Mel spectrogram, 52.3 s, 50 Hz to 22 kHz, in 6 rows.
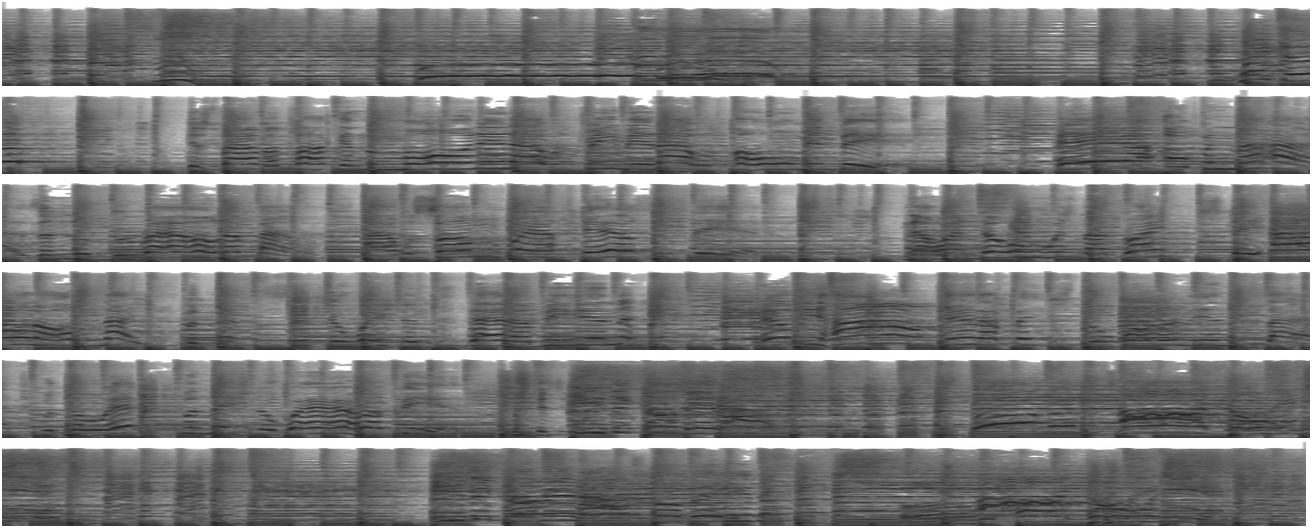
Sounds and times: Music: 0:00.0 - 0:52.2.

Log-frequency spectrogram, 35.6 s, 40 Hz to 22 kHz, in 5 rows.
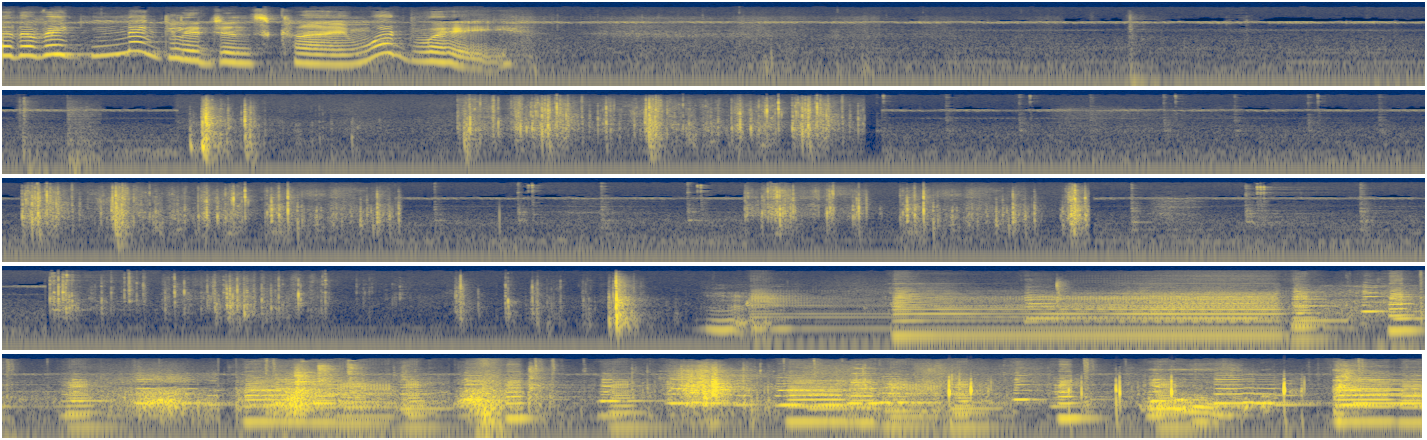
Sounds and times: Crumpling, crinkling: 0:08.1 - 0:11.5, 0:14.3 - 0:16.2, 0:18.0 - 0:19.7, 0:21.6 - 0:24.6.

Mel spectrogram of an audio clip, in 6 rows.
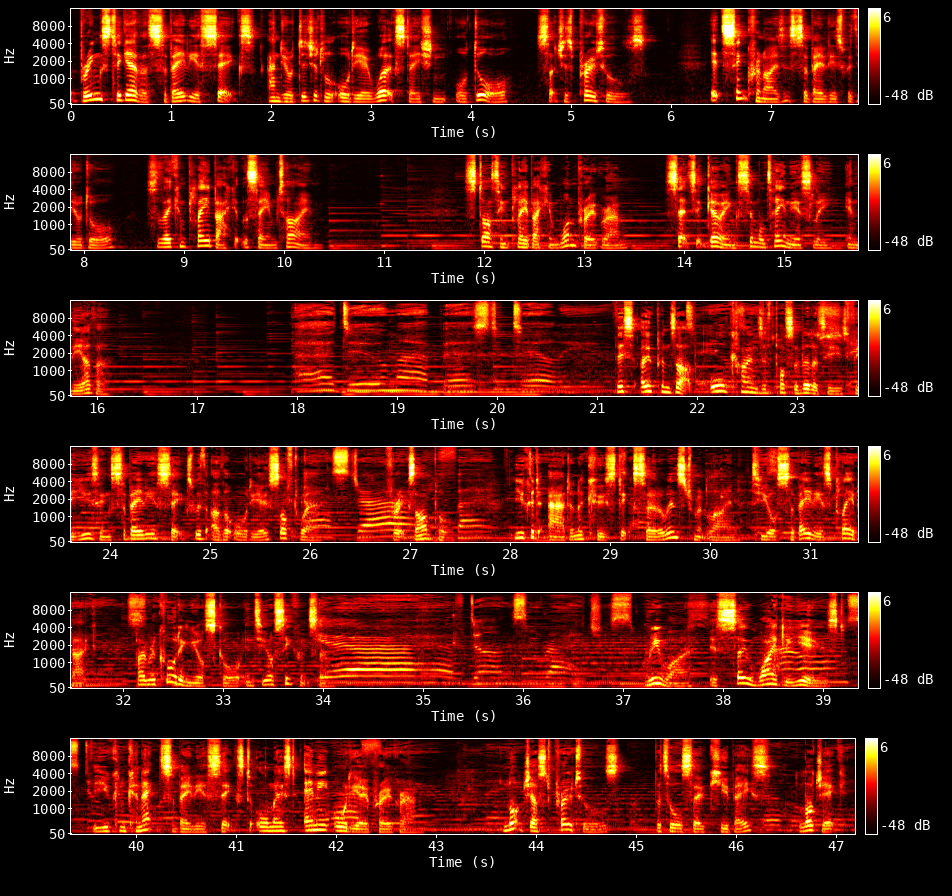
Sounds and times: Speech: 0:00.0 - 0:05.8, 0:06.4 - 0:10.4, 0:11.8 - 0:16.2, 0:21.2 - 0:34.3, 0:36.2 - 0:43.0, 0:43.6 - 0:47.1
Music: 0:09.2 - 0:47.1.

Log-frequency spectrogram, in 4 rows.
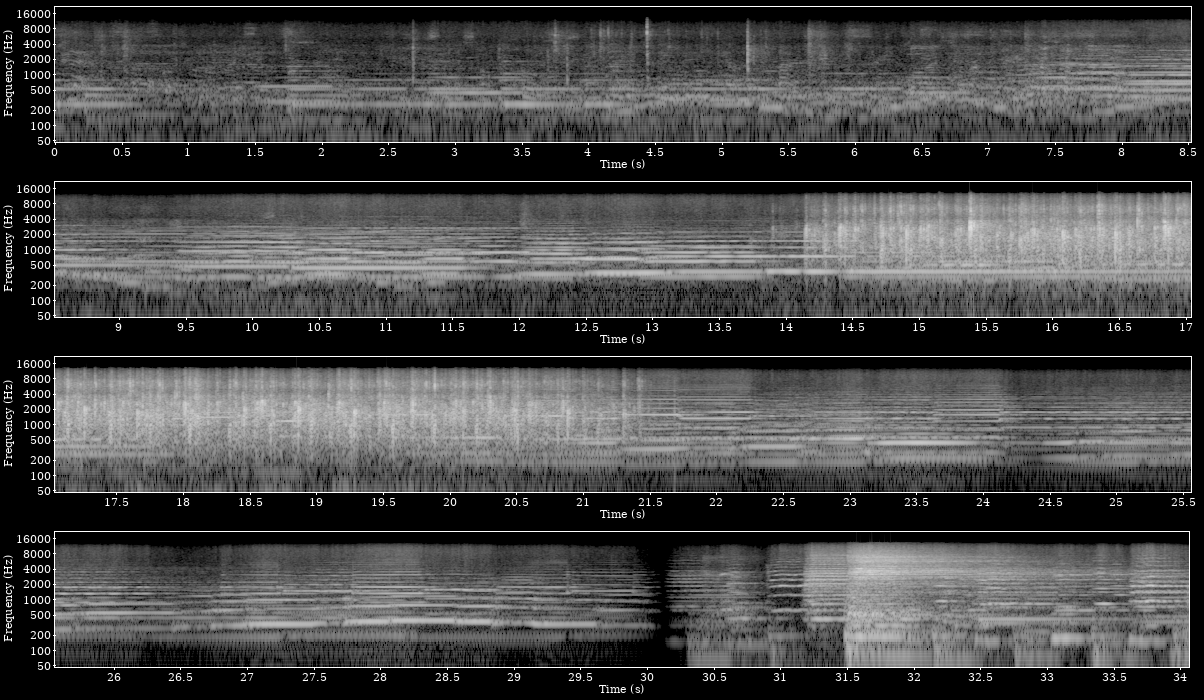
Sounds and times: Classical music: 0:00.0 - 0:34.0.

